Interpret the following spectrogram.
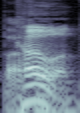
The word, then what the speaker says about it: Koepp: Koepp, right?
